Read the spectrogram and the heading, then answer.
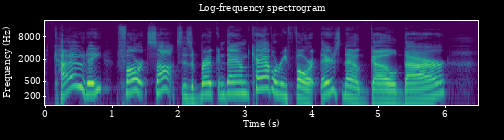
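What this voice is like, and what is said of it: Exaggerated accent imitating Carly. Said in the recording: “dial that accent up to 12”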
